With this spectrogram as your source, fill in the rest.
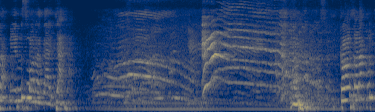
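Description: Young children trumpet and squeal in imitation of an elephant at a storytelling session, with several high wavering cries overlapping, loud and close, broken by short gaps.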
